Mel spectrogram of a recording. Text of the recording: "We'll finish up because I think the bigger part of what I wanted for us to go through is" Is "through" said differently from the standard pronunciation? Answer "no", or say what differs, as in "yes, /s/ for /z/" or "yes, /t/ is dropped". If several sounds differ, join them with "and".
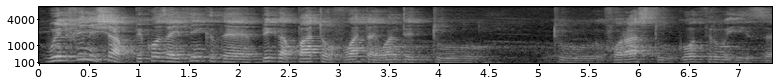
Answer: no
